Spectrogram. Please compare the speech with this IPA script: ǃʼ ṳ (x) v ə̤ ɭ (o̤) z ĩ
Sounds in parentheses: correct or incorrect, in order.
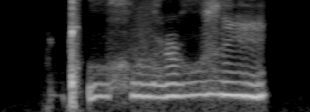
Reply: correct, incorrect: ṳ

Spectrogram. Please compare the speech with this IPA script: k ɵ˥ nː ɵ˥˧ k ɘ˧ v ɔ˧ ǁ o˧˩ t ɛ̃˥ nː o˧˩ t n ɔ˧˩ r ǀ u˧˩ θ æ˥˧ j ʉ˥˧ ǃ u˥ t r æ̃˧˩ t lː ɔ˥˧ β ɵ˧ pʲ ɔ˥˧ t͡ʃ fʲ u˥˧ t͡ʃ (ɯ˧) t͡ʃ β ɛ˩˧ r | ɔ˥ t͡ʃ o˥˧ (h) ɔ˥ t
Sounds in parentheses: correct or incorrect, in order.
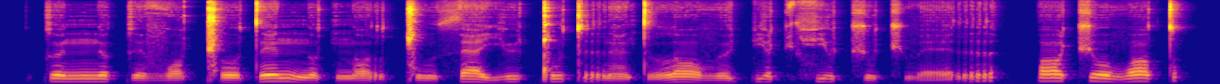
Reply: incorrect: u˧, incorrect: β

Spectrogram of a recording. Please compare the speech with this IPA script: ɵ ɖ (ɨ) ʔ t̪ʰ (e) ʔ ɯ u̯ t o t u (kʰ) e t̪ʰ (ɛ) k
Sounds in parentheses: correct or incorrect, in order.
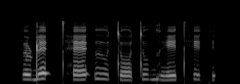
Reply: incorrect: ɛ, incorrect: ɛ, incorrect: ɡʱ, incorrect: ɪ

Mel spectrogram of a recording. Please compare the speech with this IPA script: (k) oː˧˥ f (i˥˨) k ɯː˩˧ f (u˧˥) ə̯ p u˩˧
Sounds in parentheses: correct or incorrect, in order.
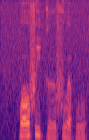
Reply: incorrect: p, correct, incorrect: u˧˩

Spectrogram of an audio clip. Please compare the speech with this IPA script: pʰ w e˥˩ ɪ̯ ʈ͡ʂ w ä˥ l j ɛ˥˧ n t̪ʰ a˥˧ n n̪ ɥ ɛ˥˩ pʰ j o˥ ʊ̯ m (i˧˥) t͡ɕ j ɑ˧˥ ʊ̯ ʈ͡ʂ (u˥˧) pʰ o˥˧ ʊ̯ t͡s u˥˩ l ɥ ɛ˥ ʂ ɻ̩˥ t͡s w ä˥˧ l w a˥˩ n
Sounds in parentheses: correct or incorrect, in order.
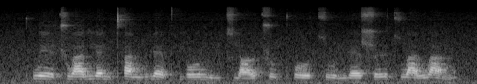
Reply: correct, correct

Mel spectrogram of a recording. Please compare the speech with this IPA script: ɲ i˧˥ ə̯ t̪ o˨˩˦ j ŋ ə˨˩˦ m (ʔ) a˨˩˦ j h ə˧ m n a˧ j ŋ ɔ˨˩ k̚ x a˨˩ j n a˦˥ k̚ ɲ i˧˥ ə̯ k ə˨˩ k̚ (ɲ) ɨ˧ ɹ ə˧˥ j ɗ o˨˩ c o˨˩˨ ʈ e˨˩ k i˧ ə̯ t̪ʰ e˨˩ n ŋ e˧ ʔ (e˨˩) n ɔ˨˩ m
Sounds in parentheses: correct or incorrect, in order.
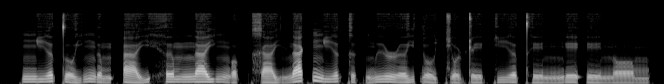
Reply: correct, incorrect: m, correct

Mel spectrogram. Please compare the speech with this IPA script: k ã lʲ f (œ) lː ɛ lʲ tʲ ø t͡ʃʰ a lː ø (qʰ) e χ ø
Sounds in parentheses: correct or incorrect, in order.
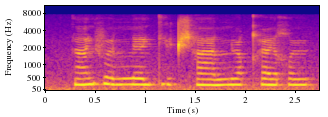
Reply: correct, correct

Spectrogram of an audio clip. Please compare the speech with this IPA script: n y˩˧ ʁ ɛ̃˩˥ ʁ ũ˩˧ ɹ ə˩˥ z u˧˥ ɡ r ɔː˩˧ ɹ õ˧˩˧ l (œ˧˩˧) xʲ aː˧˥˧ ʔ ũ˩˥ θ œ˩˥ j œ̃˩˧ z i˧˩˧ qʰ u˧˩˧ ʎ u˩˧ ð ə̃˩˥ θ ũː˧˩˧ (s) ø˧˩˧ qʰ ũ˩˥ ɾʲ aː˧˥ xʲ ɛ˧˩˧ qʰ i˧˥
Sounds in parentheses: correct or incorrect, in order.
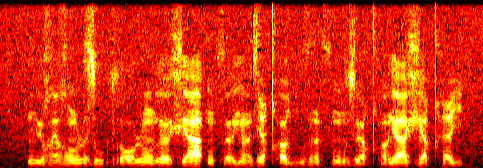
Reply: correct, incorrect: z

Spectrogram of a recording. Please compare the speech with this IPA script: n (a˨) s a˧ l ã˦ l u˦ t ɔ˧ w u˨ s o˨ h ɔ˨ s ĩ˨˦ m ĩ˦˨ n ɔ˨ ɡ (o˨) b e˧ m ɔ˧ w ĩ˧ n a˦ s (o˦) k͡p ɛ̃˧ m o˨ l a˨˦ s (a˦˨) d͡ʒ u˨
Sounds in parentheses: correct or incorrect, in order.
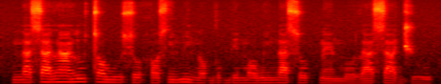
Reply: correct, incorrect: o˧, correct, correct

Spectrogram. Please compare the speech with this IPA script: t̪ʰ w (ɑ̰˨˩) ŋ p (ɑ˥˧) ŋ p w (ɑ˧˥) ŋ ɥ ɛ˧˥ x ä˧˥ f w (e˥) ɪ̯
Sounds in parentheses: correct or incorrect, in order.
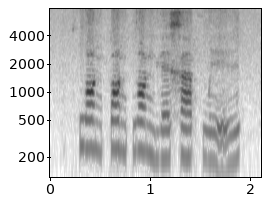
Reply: incorrect: ɑ˥˧, correct, incorrect: ɑ˥˩, incorrect: ḛ˨˩˦

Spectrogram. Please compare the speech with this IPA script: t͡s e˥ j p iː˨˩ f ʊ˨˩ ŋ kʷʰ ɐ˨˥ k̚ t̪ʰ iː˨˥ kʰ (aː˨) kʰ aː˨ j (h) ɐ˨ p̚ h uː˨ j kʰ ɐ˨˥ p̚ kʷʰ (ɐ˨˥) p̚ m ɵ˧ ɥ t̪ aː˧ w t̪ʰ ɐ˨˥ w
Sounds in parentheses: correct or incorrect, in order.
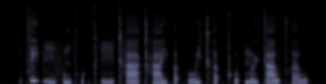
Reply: correct, incorrect: p, correct

